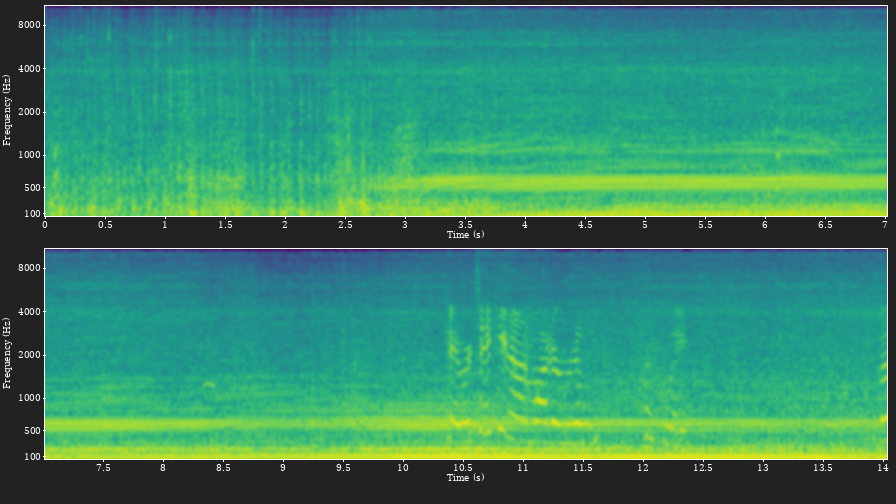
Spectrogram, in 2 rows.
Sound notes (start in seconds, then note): 0.0 engine starting; 4.5 engine revving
